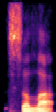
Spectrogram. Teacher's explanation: Salah with the emphasis on the second syllable.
